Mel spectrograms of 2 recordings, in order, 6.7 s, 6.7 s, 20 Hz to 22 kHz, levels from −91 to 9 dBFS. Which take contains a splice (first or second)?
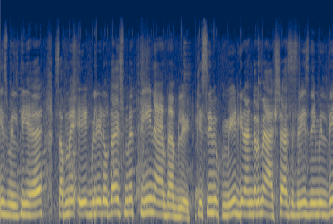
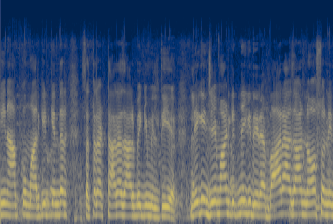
first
